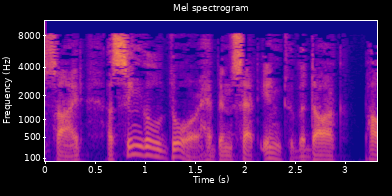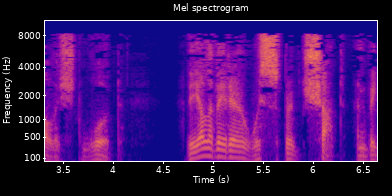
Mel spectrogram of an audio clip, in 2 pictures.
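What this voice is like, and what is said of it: Usual voice. Nothing is said of it.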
